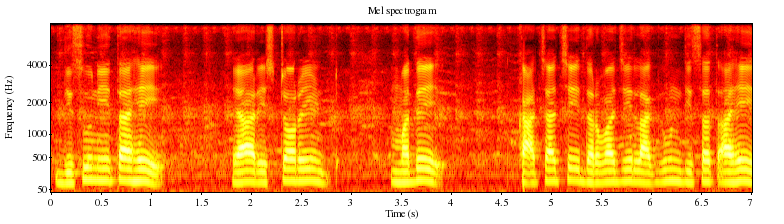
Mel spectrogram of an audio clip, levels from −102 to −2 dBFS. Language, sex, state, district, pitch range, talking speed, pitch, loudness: Marathi, male, Maharashtra, Gondia, 140-155 Hz, 95 wpm, 150 Hz, -16 LUFS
